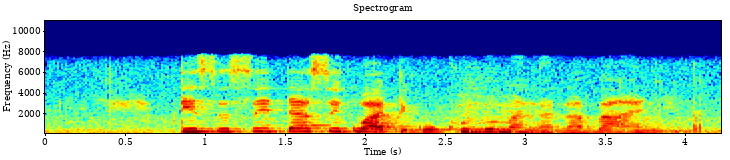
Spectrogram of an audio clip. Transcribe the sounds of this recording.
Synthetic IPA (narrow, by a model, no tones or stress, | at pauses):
tʼisisitʼasik̬ʼwad̥ʱik̬ukʰulumanalaɓaːɲɛ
